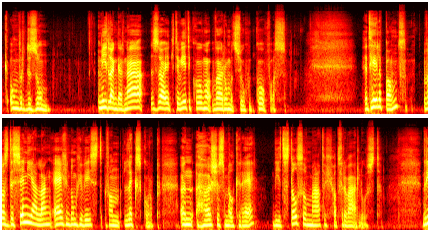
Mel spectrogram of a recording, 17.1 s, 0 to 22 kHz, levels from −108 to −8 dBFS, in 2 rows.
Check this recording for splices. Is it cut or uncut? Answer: cut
